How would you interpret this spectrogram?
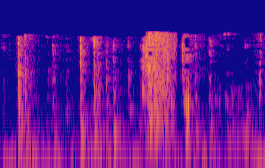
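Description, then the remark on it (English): Rapid clacking of computer keys as a billing address is typed in for a payment, in short, irregular bursts, moderately loud, with brief pauses between runs of keystrokes and no voices. “Hold on one second. Putting it in.”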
